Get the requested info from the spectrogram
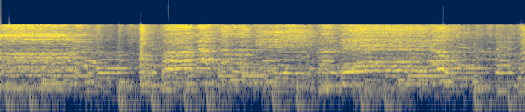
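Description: Live Congolese rumba band: several male voices singing together in chorus over a steady drumbeat.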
